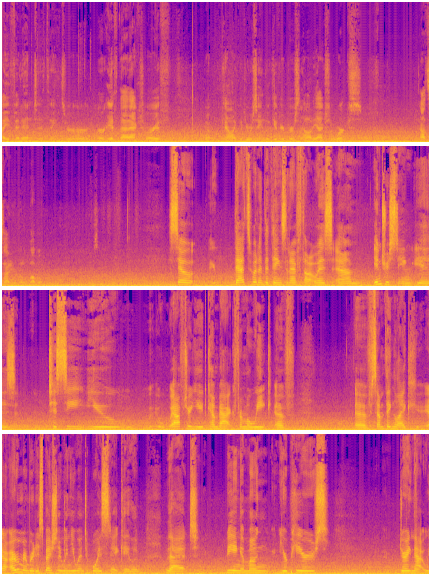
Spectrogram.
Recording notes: In the excitement of driving to camp at Pine Cove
